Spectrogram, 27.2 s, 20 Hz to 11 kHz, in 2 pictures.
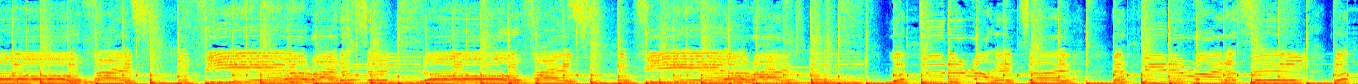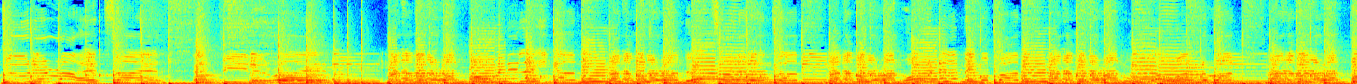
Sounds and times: Music: 0.0 - 27.1.

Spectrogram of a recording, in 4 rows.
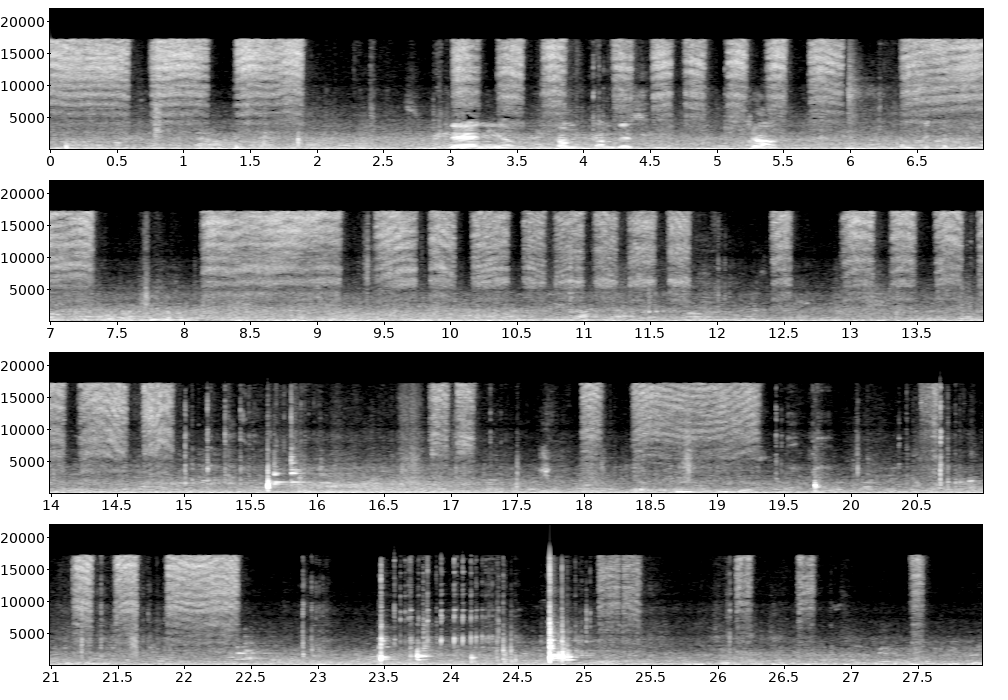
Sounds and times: Spray: 0.0 - 1.9, 3.4 - 7.4, 8.1 - 15.1, 16.6 - 17.3, 18.0 - 19.4, 20.5 - 22.4, 24.8 - 26.8
Speech: 0.0 - 15.1, 15.8 - 23.4, 24.4 - 27.9.

